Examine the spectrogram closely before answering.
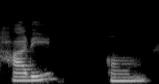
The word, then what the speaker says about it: Hari Om: Hari om and it's spelled h-a-r-i-o-m but it's pronounced Hadi um so you can chant that to yourself and just feel how that feels in your body as you say those words Hadi um you can turn it into a song and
